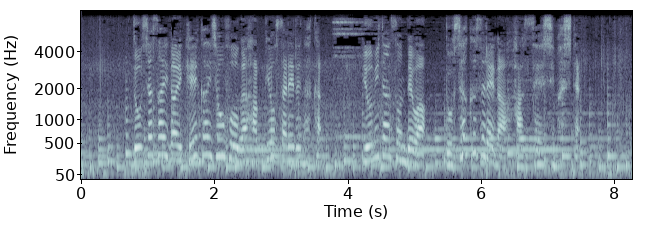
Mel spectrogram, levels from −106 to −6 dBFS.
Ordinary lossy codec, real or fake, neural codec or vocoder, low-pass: none; real; none; 7.2 kHz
